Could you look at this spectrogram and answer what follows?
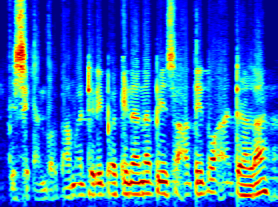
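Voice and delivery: ordinary delivery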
